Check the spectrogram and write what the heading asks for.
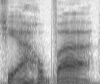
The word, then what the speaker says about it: Yehovah: He wrote that Jews pronounced the name with the vowels of Adonai, but read with its actual vowels, it would be correctly pronounced as Yehovah.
